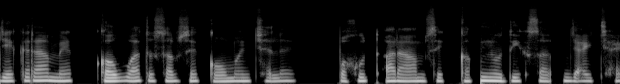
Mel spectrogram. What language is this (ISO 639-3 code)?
anp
